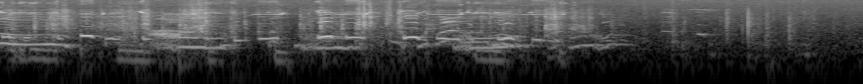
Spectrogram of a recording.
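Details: Gordon Setter puppies at six weeks, romping indoors in a living room; short high whimpers and squeaky cries from several pups in quick succession, fading toward the end of the clip.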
